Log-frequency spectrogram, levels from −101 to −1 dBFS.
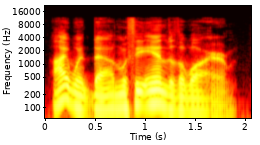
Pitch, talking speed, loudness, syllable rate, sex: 100 Hz, 260 wpm, -19 LUFS, 5.1 syllables/s, male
